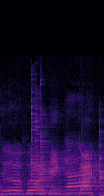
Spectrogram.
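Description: A child singing into a microphone over electronic keyboard accompaniment, the voice gliding up and down through a PA.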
